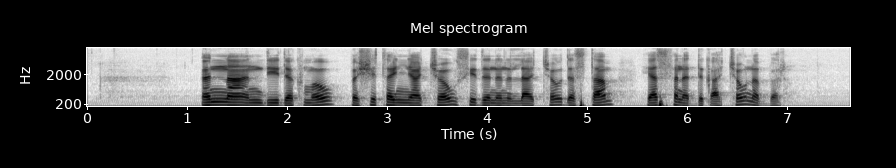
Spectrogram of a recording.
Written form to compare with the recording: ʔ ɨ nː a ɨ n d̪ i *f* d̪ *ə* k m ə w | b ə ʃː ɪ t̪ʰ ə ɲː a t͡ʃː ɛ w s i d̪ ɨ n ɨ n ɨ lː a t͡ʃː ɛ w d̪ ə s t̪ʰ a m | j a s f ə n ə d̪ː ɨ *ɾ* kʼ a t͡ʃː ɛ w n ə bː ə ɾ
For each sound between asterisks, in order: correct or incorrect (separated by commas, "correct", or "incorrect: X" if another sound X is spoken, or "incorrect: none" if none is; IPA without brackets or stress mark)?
incorrect: h, correct, incorrect: none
